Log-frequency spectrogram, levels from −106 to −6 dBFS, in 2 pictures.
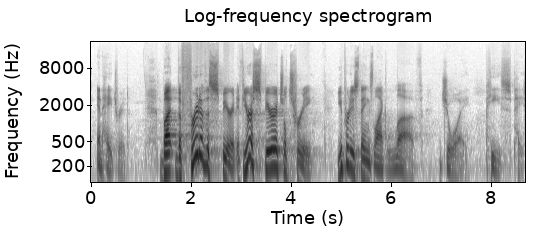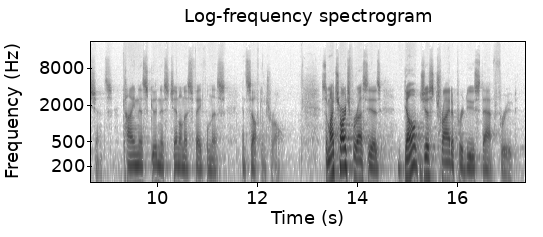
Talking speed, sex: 140 wpm, male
